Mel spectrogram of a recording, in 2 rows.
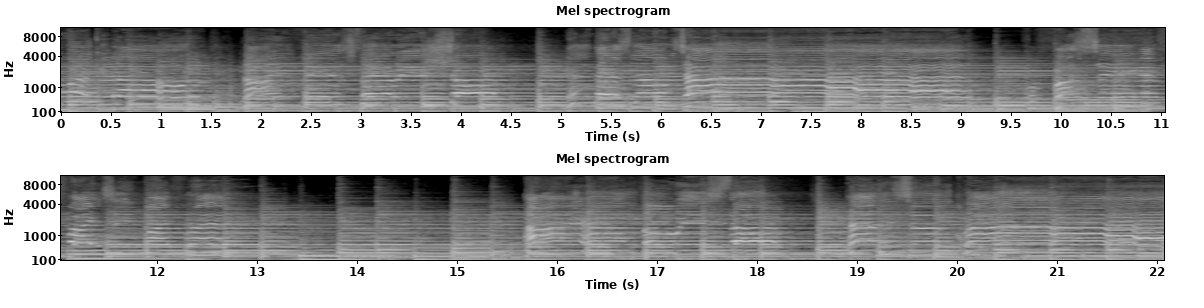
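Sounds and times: man singing into a microphone: 0.0 - 13.1, 15.6 - 22.0
acoustic guitar: 0.0 - 22.0
electric guitar: 0.0 - 22.0.

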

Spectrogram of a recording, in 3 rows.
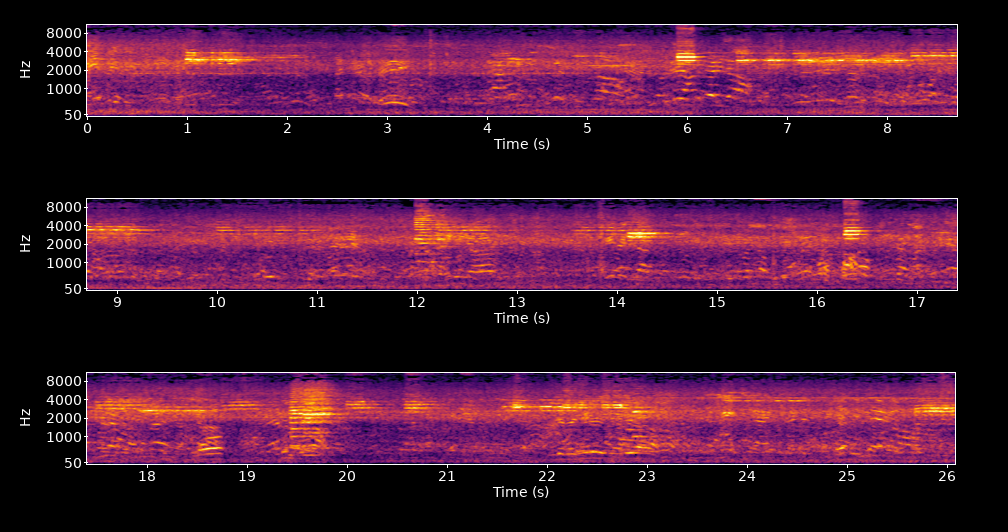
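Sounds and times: crowd voices talking and calling: 0.0 - 26.0.

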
